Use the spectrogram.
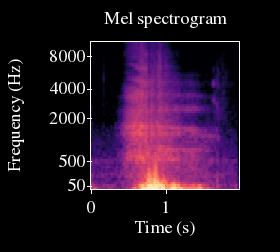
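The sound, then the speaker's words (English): One deep breath during a tapping exercise: a long, audible breath that swells to a loud, sighing peak and then trails off alone. “Under the nose, nice deep breath.”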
